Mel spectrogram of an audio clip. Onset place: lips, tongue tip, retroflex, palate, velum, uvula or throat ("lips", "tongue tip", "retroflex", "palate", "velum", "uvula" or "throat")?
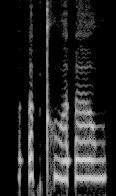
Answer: throat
